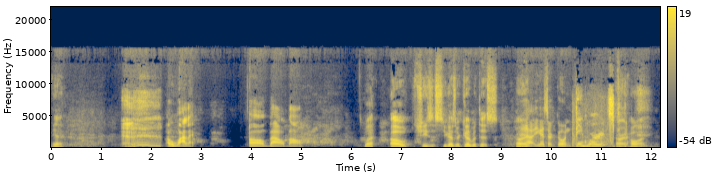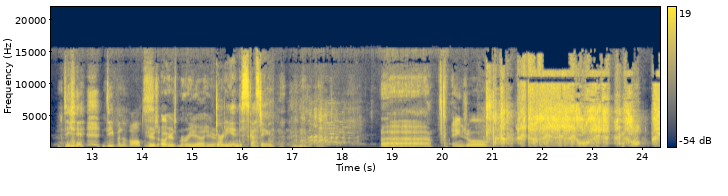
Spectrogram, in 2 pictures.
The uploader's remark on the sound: Live From Cobb's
